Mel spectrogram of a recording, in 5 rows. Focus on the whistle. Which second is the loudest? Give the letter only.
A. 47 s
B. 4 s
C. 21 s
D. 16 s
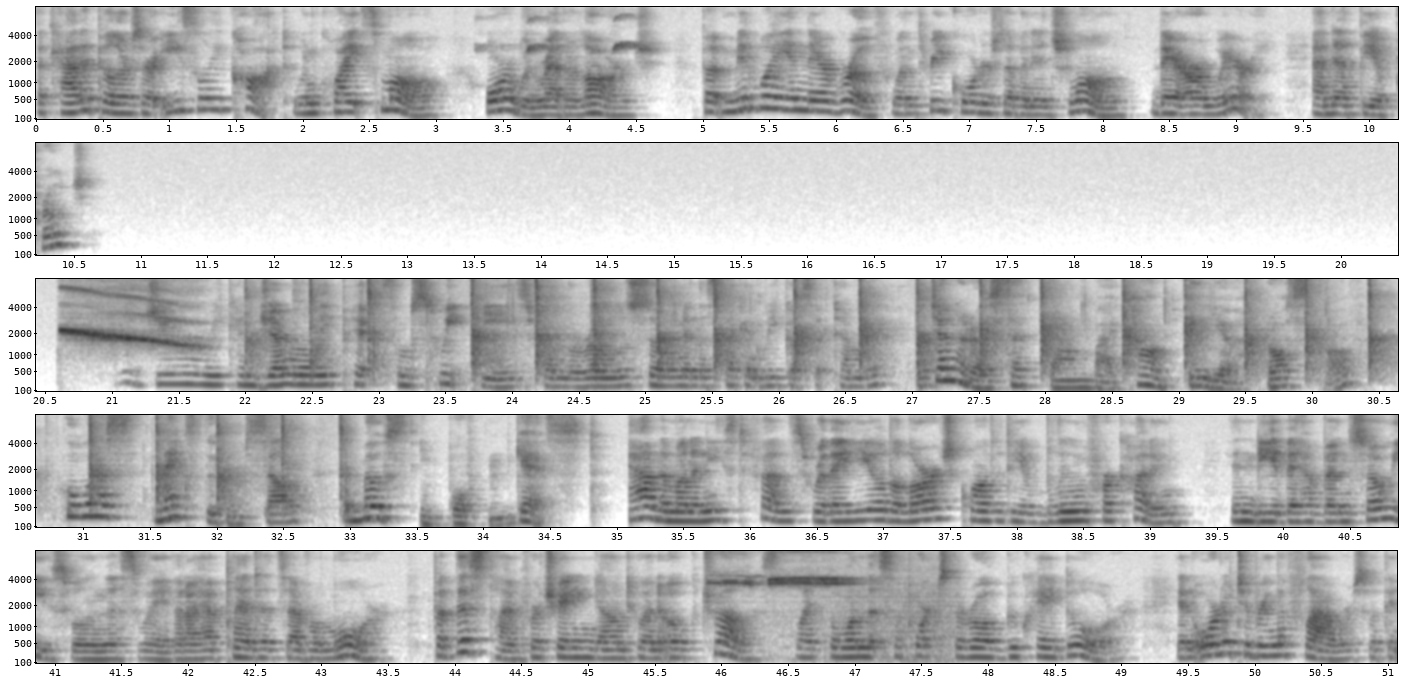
C.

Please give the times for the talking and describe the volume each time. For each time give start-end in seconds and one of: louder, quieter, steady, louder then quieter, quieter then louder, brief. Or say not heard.
0.0-10.6 steady
21.1-51.0 steady.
